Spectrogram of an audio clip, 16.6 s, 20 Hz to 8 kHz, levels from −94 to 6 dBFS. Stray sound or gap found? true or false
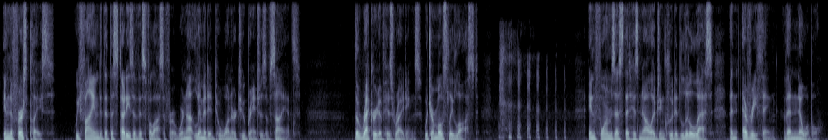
true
